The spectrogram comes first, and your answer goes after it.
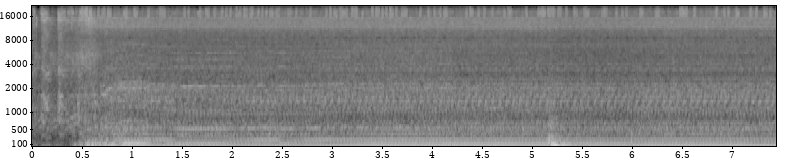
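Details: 2002 Acura RSX Type S, 2.0 L K-series, six-speed manual FWD, after idle air control valve replacement for code P0505 and coolant bleed: fires within a second and settles to a steady, even, smooth idle with no misses or hunting.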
